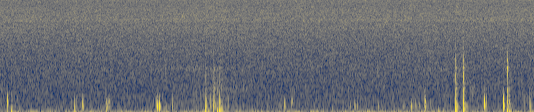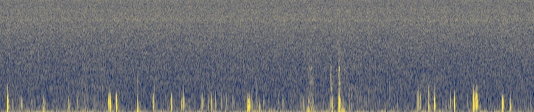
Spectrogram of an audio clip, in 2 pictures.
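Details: Bowel sounds recorded from the abdomen just after a gastroscopy (upper endoscopy) at a checkup with normal results: soft irregular gurgles and low rumbles over a steady hum; ordinary bowel sounds.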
